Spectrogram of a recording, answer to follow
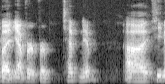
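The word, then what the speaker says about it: Ptemenib: Also, the P's probably silent. – Yeah, the P-T is silent. Yeah, it's Tepnib. So Tepnib. So, sorry for mispronouncing.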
